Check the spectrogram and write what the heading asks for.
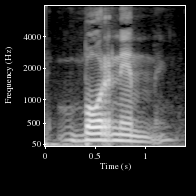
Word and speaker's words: Bornem: Bornem. Piensa en Borne, Borne como el carro.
